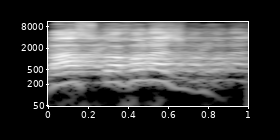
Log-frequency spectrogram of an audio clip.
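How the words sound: The question is asked in an irritated, scolding tone. The asker is complaining that the bus is late. "বিরক্ত হয়ে গেছেন না? ... উল্টা শাসাইতেছেন"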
